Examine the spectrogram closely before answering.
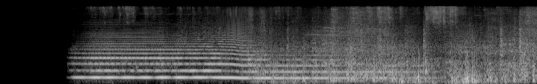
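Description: A train horn blares loudly and drops in pitch as the train passes close by.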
